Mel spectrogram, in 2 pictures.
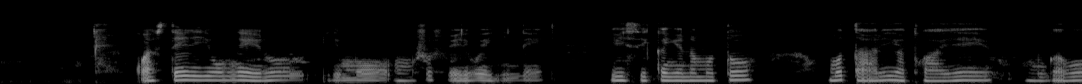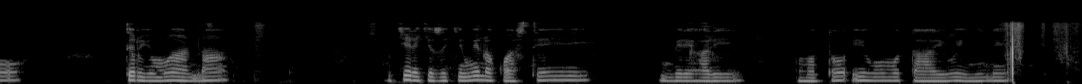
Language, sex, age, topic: Kinyarwanda, female, 36-49, government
